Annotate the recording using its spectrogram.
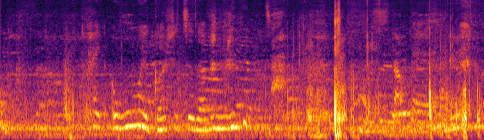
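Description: Another young girl laughs and chatters nearby.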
